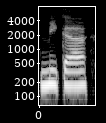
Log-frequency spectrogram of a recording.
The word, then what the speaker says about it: Micah: Yeah, and let me just say this guy's name is pronounced Mika, but I watched it with subtitles on and it's spelled Micah, so I will probably say Micah several times.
